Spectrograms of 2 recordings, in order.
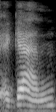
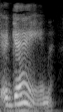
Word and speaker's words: again: Here in the US, uh, we say again, but in England, they say again.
